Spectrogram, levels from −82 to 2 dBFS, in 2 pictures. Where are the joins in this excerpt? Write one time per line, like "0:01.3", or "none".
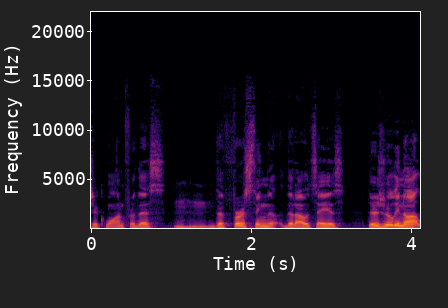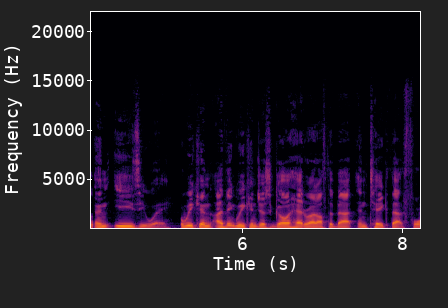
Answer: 0:04.1
0:05.2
